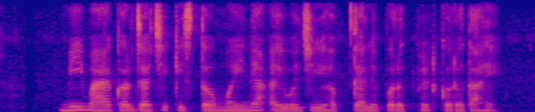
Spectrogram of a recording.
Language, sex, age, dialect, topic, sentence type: Marathi, female, 36-40, Varhadi, banking, statement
